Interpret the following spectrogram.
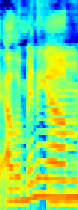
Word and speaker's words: aluminium: And because they say, in Britain, they say aluminium.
